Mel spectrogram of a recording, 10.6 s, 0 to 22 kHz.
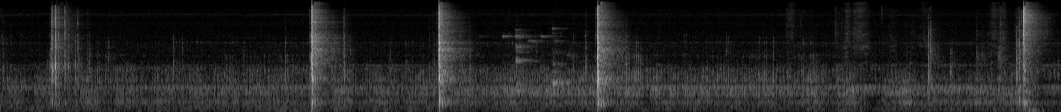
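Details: Four-year-old Asahi AF 6073 electric fan running: steady motor hum with loose, irregular sharp clicks and raps every second or two; something inside the fan is rattling badly.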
